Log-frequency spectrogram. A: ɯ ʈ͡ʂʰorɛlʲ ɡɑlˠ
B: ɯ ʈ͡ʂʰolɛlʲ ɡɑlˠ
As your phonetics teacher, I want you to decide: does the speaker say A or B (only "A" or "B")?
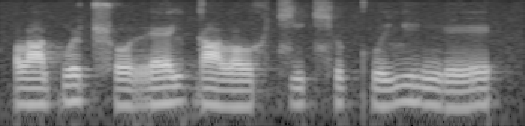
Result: A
